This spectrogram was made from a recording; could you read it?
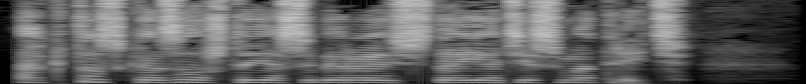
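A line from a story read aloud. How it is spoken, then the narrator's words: Quiet and distinct. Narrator (Russian): Проговорила она тихо и отчетливо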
